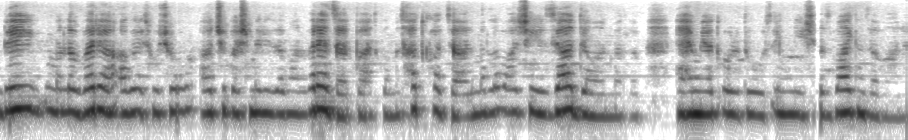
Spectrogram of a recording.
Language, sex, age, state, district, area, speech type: Kashmiri, female, 45-60, Jammu and Kashmir, Baramulla, urban, spontaneous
